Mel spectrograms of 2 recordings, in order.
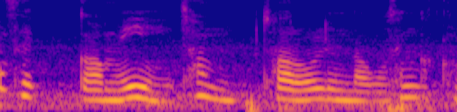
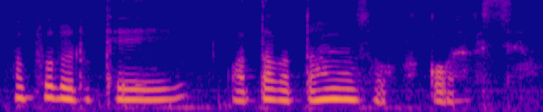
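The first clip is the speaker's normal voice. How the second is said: whisper; 7 dB quieter than usual. Real, not acted. Quiet aside while unboxing.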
